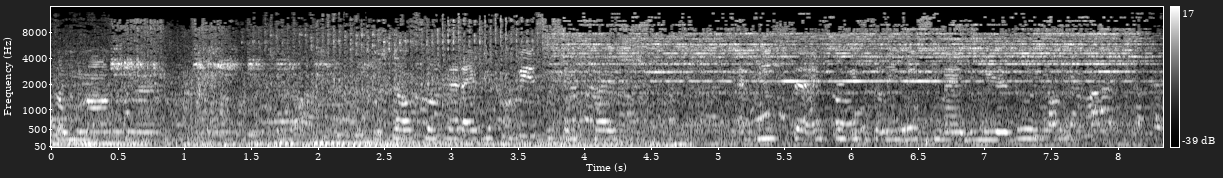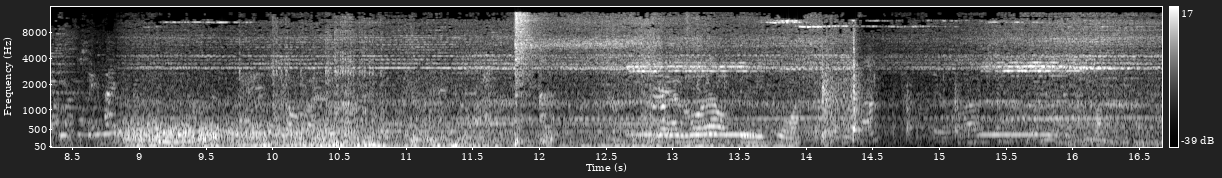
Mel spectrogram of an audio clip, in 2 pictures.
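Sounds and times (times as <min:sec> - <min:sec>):
speech: 0:00.0 - 0:01.2, 0:02.6 - 0:04.6, 0:05.2 - 0:09.5, 0:12.9 - 0:14.4
tram running and squealing to a stop at Calçada de São Vicente: 0:00.0 - 0:16.6
sharp clank: 0:11.7 - 0:12.4.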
